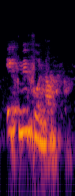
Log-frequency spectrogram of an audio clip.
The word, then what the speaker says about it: Ikemefuna: I'll spell it for you. Ikemefuna. Ikmifuna.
